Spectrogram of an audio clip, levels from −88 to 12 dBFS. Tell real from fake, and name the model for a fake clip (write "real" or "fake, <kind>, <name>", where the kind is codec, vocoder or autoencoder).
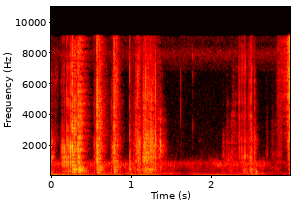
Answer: real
